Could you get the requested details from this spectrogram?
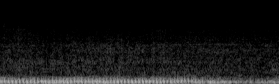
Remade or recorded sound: recorded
